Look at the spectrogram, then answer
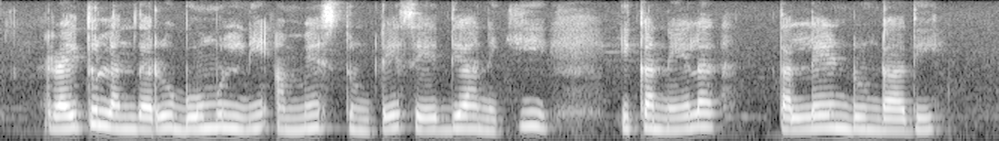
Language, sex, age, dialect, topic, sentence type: Telugu, female, 18-24, Southern, agriculture, statement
